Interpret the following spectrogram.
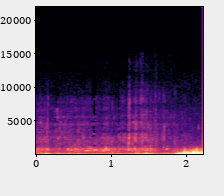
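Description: Hooked sea trout splashing at the water's surface as it is reeled in, over a low steady rumble.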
